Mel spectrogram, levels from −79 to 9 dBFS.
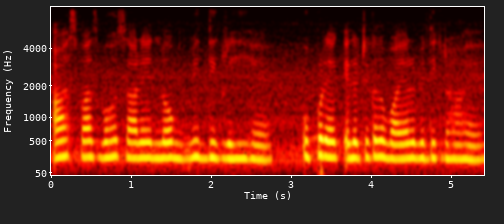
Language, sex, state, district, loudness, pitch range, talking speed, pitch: Hindi, female, Arunachal Pradesh, Lower Dibang Valley, -17 LUFS, 225-245 Hz, 175 wpm, 235 Hz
